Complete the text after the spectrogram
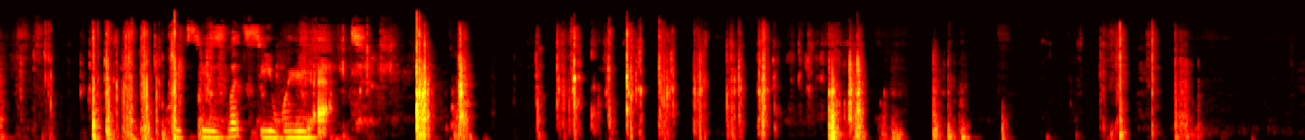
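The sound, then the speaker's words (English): Shuffling of a deck of tarot cards for a Pisces reading for the month of June: a dense, fluttering riffle of a few seconds, then a string of crisp taps and snaps as the cards are squared up, with a brief spoken line in between. “Give one more good shuffle.”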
